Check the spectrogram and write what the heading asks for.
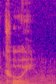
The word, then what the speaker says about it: koi: out again Japanese oh koi oh koi there you go Koi carp McCoy don't be koi that so that's how you say it koi I've seen KO old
